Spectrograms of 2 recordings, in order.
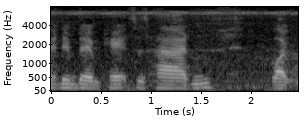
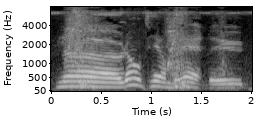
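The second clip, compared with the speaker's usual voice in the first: loud dismay; 4 semitones higher, 9 dB louder, slower than usual. Real, not acted. Something broke on the mower.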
